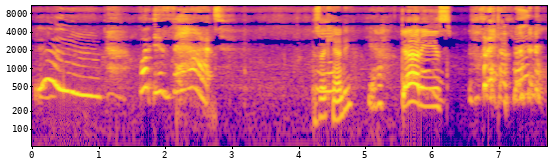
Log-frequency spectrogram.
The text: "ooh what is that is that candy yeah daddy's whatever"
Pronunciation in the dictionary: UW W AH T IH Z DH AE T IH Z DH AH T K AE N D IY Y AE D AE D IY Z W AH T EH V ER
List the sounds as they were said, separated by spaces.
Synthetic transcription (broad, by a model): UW W AH T IH Z DH AE T IH Z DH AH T K AE N D IY Y AE D AE D IY Z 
